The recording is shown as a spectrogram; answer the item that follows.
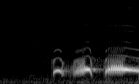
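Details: Kuk 3 local spotted dove sounding two short coos then a long, steady, mellow coo, clean and close.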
